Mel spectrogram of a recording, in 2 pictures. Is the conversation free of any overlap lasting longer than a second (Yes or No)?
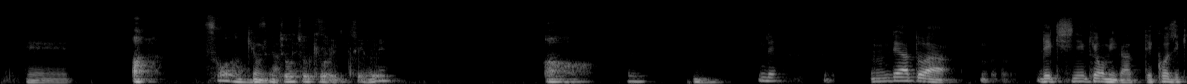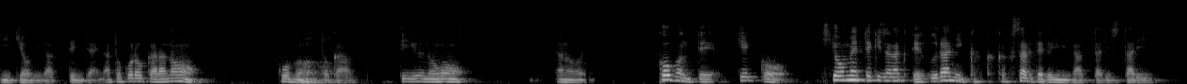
No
